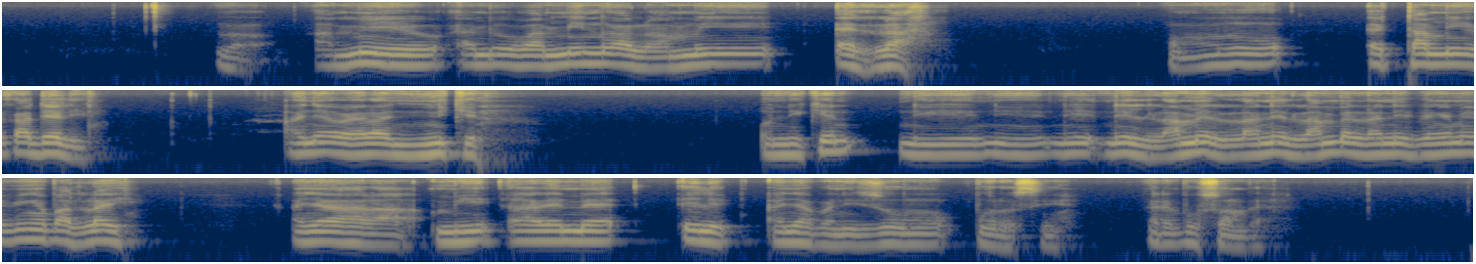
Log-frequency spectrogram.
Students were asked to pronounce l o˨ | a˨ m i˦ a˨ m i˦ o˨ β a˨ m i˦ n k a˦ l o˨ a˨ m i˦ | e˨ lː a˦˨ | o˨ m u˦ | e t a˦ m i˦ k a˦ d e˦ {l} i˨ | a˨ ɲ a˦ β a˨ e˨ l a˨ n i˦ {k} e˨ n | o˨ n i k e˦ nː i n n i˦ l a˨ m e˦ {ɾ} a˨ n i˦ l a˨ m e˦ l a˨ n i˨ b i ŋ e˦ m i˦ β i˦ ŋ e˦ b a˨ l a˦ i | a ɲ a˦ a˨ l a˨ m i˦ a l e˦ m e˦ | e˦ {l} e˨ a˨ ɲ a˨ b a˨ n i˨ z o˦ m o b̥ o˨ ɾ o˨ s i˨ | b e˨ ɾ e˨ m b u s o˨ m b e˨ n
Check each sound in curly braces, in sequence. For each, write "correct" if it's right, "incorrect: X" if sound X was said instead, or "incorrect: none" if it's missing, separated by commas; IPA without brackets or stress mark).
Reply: correct, correct, incorrect: l, correct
